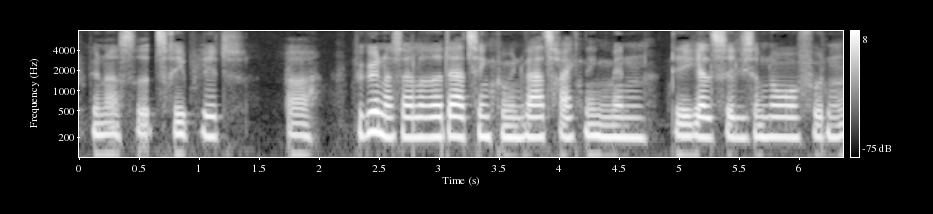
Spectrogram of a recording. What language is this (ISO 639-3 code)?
dan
